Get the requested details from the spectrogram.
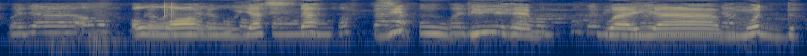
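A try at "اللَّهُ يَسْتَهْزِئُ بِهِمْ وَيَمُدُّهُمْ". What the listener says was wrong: اچھا, یا کو نا 1 کاؤنٹ سے زیادہ نہ کرے, ٹھیک ہے. 1 کاؤنٹ ہے رکھیے.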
